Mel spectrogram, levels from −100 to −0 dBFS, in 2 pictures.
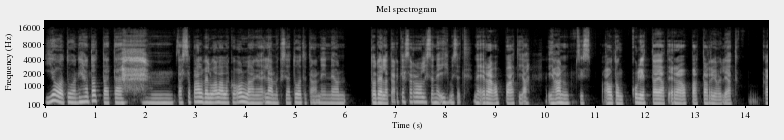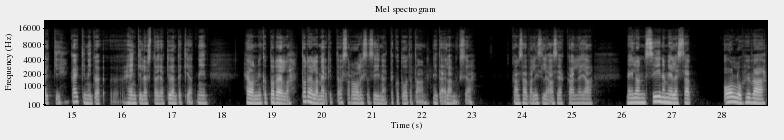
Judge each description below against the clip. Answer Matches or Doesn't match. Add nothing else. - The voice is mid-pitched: Matches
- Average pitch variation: Doesn't match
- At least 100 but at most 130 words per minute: Matches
